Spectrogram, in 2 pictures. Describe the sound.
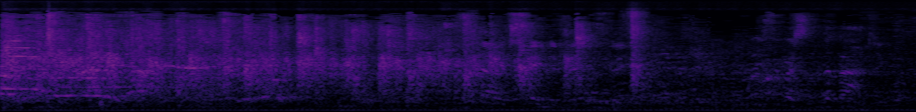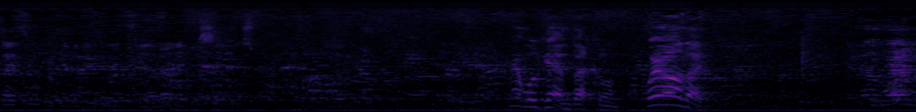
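An audience breaks into dense, crackling applause that starts loud and gradually thins out, with scattered voices and a couple of brief shouts rising over the fading claps.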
